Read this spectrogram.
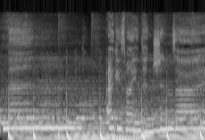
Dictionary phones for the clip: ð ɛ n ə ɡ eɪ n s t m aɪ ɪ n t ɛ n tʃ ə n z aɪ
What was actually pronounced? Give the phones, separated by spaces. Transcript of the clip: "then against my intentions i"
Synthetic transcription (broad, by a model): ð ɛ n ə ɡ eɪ s m aɪ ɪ n t ɛ n ʃ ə n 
